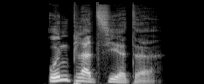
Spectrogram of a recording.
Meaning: inflection of unplatziert: 1. strong/mixed nominative/accusative feminine singular 2. strong nominative/accusative plural 3. weak nominative all-gender singular
- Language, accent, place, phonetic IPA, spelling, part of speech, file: German, Germany, Berlin, [ˈʊnplaˌt͡siːɐ̯tə], unplatzierte, adjective, De-unplatzierte.ogg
